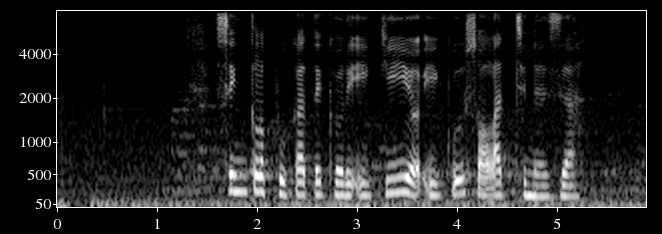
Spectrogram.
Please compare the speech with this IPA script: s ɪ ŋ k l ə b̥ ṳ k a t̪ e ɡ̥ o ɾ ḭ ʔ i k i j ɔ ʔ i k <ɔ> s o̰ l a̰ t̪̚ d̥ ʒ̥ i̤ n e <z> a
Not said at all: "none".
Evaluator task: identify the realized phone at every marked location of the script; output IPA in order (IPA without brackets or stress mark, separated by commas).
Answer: u, z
